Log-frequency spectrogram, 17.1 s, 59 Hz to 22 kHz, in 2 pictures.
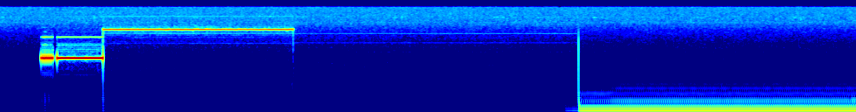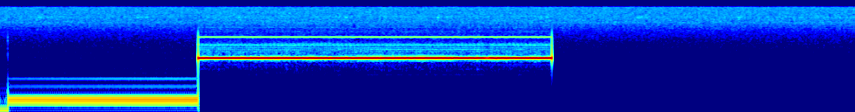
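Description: Broadcast test tones during a transmission fault. First a short 1 kHz beep and a faint high whistle, then a loud low hum that steps up in pitch about three seconds later. Then a steady 1 kHz line-up tone runs for about three and a half seconds and cuts off suddenly.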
